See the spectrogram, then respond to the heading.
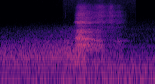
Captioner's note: Heavy Guy sighs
